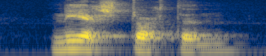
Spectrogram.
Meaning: to crash down
- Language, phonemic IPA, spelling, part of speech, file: Dutch, /ˈnerstɔrtə(n)/, neerstorten, verb, Nl-neerstorten.ogg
